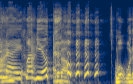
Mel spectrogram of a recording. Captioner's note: laughing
